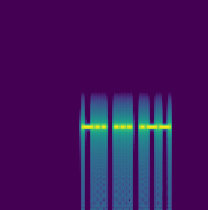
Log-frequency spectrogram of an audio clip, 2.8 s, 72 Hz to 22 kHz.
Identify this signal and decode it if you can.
Morse code, heard as a keyed tone, about 28 wpm, 700 Hz. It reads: DSW
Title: Abbreviations 28wpm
